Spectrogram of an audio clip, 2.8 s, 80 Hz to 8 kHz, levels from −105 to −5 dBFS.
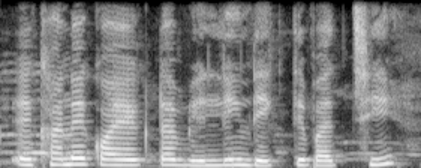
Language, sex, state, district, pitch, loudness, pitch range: Bengali, female, West Bengal, Alipurduar, 255 Hz, -14 LUFS, 235-270 Hz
